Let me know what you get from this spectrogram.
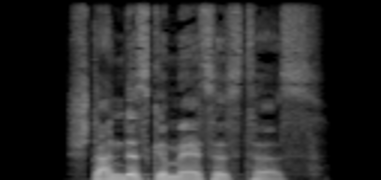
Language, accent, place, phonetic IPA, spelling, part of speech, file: German, Germany, Berlin, [ˈʃtandəsɡəˌmɛːsəstəs], standesgemäßestes, adjective, De-standesgemäßestes.ogg
- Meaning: strong/mixed nominative/accusative neuter singular superlative degree of standesgemäß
